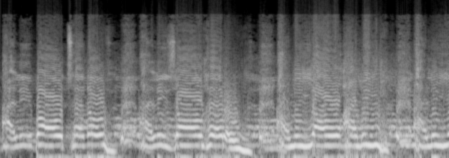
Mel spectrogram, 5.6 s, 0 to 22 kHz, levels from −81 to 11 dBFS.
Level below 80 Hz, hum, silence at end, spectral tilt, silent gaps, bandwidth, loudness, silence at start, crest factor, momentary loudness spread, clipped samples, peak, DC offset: -24 dBFS; none; 0 s; -5.5 dB/octave; none; 16.5 kHz; -4 LUFS; 0 s; 4 dB; 4 LU; 9%; 0 dBFS; 4%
